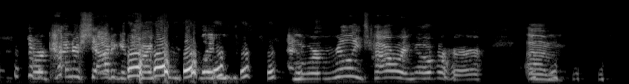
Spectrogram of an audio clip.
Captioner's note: laughter in background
